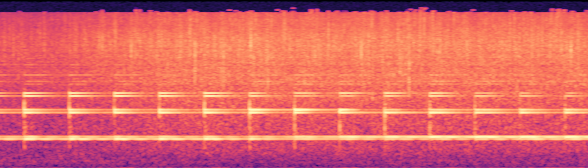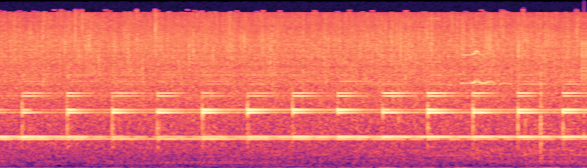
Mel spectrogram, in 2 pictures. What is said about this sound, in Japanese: 例えば、例えばこんなシーンにあなたはいますよ。踏切が鳴っていて、雨の中、電車を待っています。雨が強くなってきました。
